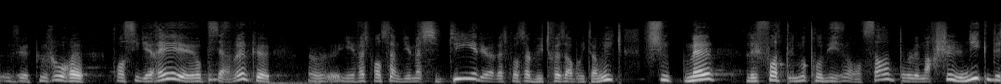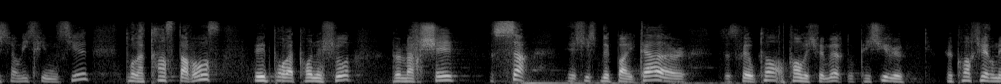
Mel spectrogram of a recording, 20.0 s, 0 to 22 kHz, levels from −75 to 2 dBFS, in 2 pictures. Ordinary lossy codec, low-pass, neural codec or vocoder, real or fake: none; none; codec, 16 kHz, 0.5 kbps, X-Codec, HuBERT features, trained on general audio; fake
